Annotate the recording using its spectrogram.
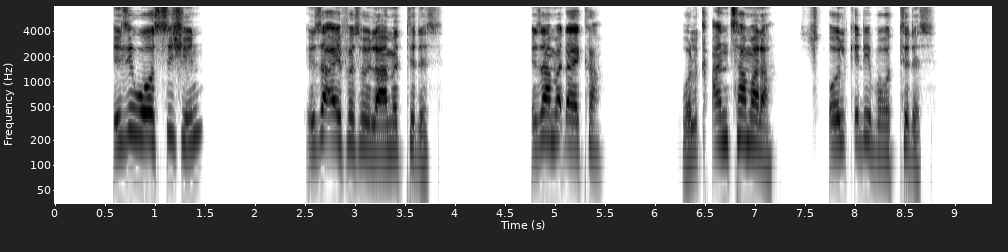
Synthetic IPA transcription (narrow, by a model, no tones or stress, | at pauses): ʔɪzɪwo̞ːsːɪʃɪn | ʔɪzɐːjfɛs̬ɔjlaːmɛt̪ːɪd̪ɛs | ʔɪzɐmɛɗɐjkːɐ | wɔlkʼːɐnt͡sːɐmɐlɐ | t͡sʼɔlkʼːɪd̪ɪbo̞ːt̪ːɪd̪ɛs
